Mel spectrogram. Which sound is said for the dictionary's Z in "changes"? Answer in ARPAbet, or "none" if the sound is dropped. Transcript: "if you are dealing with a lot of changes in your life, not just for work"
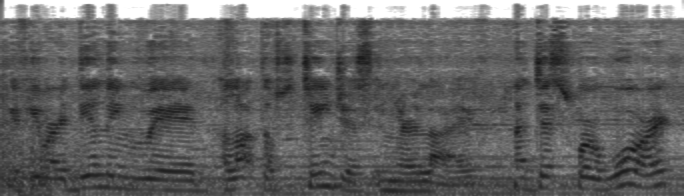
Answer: S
